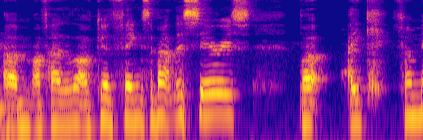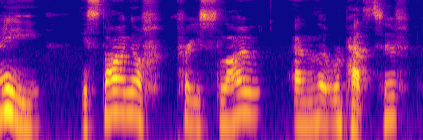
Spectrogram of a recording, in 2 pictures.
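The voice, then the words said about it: Strained, fading hoarse voice. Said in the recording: “my voice is really starting to go now”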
